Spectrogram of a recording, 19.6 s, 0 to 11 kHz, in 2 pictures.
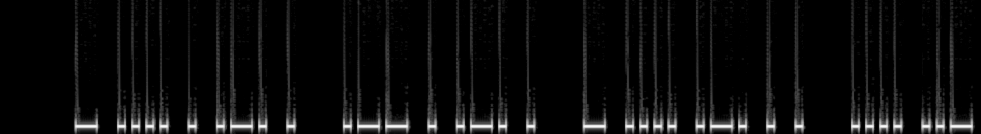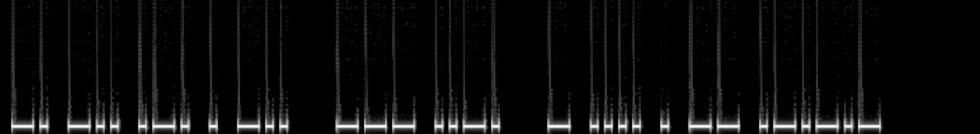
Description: Morse code, heard as a keyed tone, about 17 wpm, 700 Hz. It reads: THERE WERE THREE HUNDRED OF THEM.
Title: Sentences from Top 1000 Words - Review Part 2 - 17wpm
